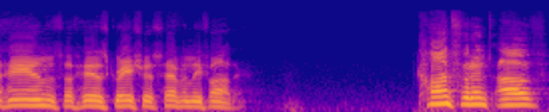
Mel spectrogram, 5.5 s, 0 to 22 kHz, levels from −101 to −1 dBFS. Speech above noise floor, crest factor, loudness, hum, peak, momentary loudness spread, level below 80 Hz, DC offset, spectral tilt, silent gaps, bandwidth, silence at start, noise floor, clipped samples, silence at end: 50 dB; 16 dB; -28 LUFS; none; -12 dBFS; 9 LU; -66 dBFS; under 0.1%; -7.5 dB/octave; none; 12 kHz; 0 s; -78 dBFS; under 0.1%; 0.15 s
